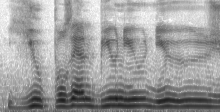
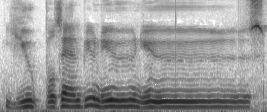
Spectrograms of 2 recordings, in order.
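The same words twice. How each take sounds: First: Youples and bu-new-news with every vowel a you; vowels all you. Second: Youples and bu-new-news drawn out slowly; vowels all you, slow. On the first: Teacher modelling the you vowel, slow chant. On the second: Teacher slowing the you chant for children to follow. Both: Shown as a demonstration. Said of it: "Your turn".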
